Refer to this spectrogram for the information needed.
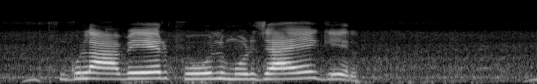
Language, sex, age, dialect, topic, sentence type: Magahi, female, 25-30, Northeastern/Surjapuri, agriculture, statement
